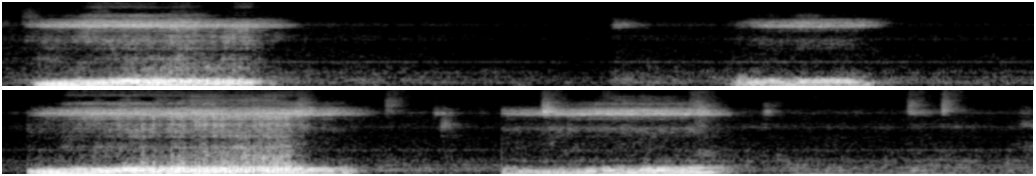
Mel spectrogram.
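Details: Heavy, vibrating snores repeating every few seconds, separated by softer breaths; steady, loud snoring during sleep.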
